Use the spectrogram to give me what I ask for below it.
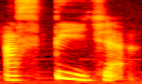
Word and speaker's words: astilla: E atenção também para a pronúncia do TI. Lembre-se, em espanhol não temos o som de ti, como temos no português. Então fala-se sempre astilla, astilla. Pronuncia-se sempre ti.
